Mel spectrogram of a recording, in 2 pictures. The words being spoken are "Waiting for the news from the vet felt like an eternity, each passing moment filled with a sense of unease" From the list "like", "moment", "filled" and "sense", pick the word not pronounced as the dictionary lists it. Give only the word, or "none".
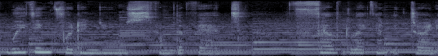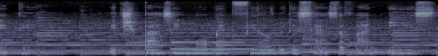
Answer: none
